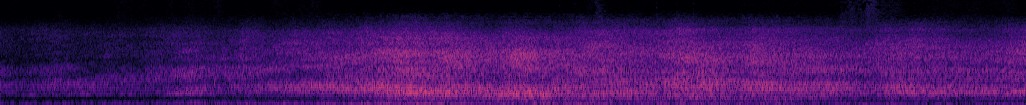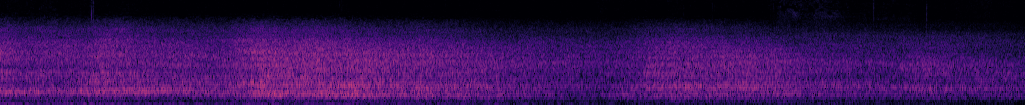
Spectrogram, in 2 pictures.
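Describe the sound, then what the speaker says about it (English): A jet airliner arriving from JFK lands at Manchester Airport and spools up its thrust reversers. A deep, loud roar swells, holds, then eases away and rises briefly again, without any voices. "So, I'd say average reverser action there."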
